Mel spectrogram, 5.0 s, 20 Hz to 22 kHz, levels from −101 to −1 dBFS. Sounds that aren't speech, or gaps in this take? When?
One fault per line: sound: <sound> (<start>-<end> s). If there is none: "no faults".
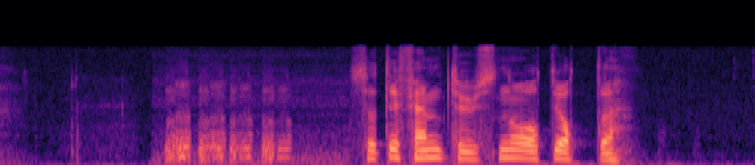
sound: laugh (1.1-2.0 s)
